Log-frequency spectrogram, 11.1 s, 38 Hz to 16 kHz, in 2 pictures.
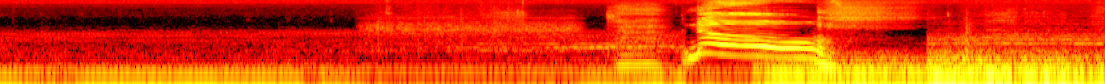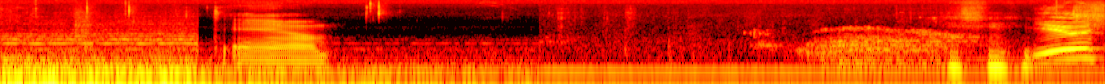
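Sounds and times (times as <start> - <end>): steady low hum: 0.0 - 11.0
faint animal-like growl: 9.2 - 10.6.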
